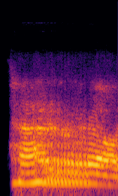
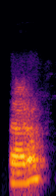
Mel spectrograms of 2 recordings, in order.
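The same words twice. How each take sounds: First: The R is rolled long and drawn out. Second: The R has only a slight, quick roll. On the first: The speaker calls it wrong. "That's like over, way over emphasized" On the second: The speaker calls it right. "there's a slight roll... it's quick"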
